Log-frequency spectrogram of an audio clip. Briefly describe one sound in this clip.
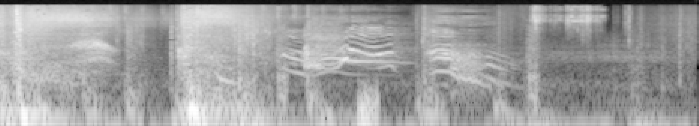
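Magic blasts whoosh and crash in a fight.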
